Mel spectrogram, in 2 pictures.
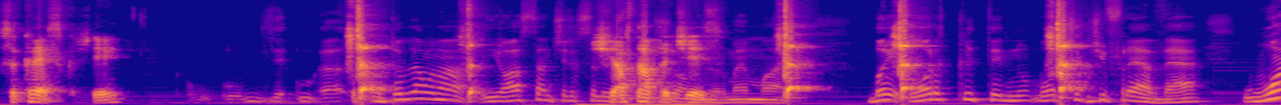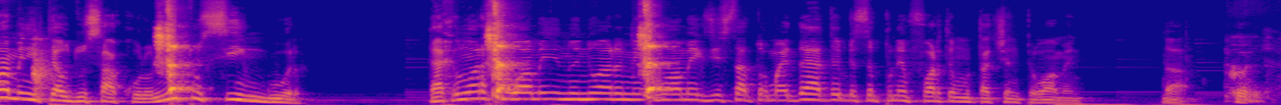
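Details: Adult male speaker; normal speech.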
